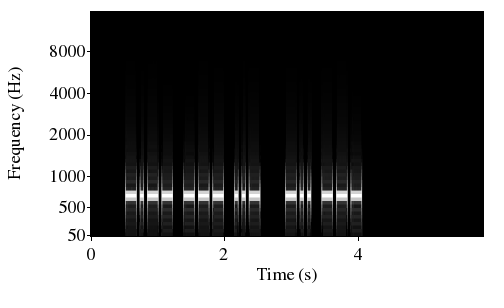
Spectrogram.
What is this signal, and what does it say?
Morse code, heard as a keyed tone, about 22 wpm, 700 Hz. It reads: YOU DO
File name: practice / 22wpm / Build A Phrase - 5-Word Phrases - 22wpm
